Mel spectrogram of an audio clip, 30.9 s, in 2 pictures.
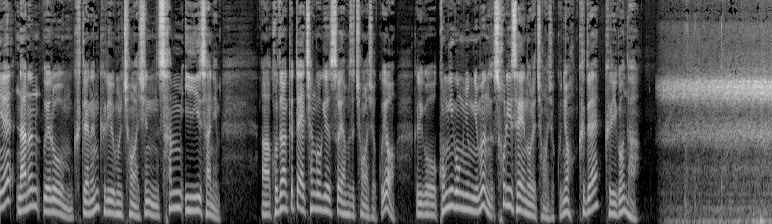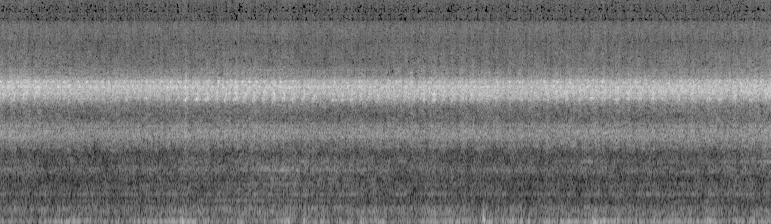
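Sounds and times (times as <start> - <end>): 
speech: 0.0 - 14.0
frogs croaking in chorus: 13.2 - 30.8.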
